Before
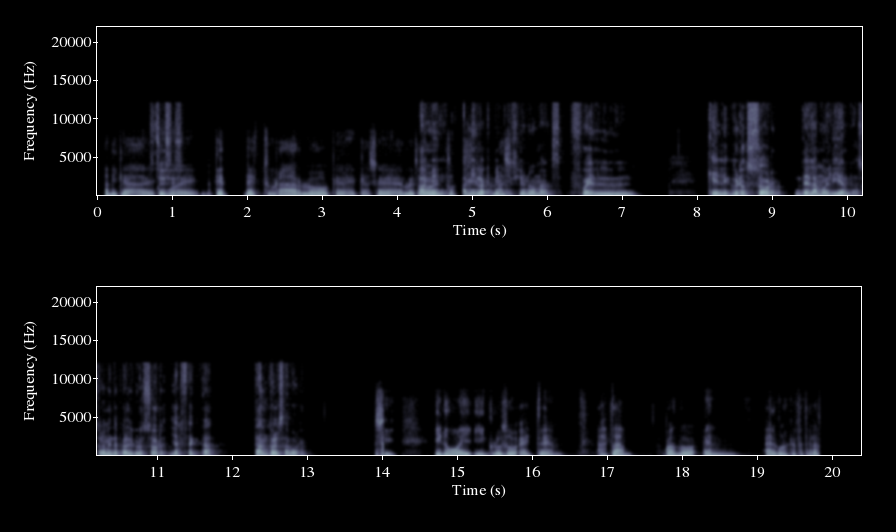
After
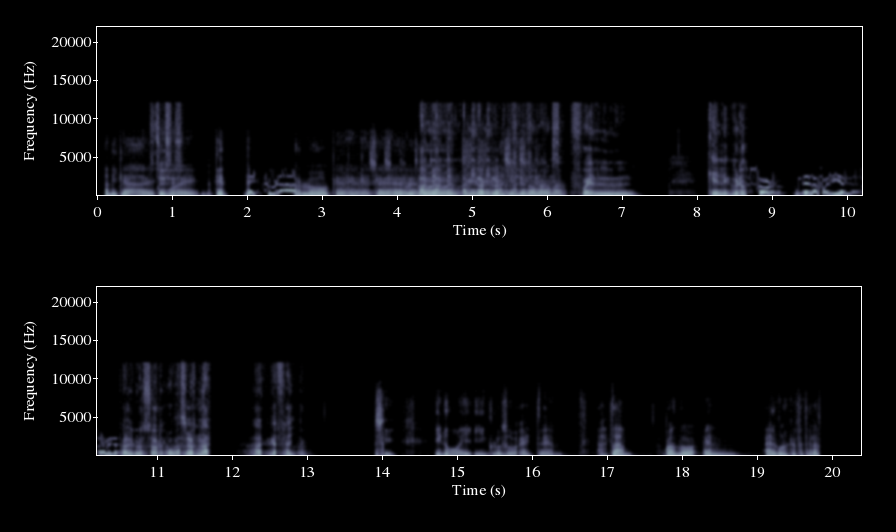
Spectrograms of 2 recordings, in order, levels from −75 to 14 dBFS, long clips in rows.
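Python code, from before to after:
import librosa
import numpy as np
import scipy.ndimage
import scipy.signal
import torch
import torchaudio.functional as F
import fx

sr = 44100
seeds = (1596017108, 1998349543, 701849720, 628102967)

y = fx.sine_speech(x, sr, at=(2.02, 2.63))
y = fx.echo_feedback(y, sr, ms=197, feedback_pct=15, wet_db=-3.0, at=(3.22, 6.23), fade=0.02)
y = fx.sine_speech(y, sr, at=(8.64, 10.49))
y = fx.level_steps(y, sr, step_db=10, at=(13.97, 17.02))
y = fx.air_absorb(y, sr, metres=150.0, at=(18.27, 19.17))
y = fx.edit(y, sr, fx.reverse_span(start_s=11.07, length_s=1.84), tone=tone)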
